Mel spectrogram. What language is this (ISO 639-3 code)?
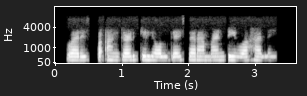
pus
